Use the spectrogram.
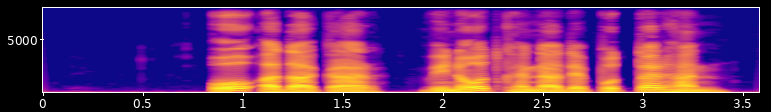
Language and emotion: Punjabi, neutral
